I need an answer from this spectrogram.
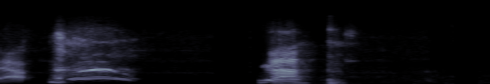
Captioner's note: laughing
